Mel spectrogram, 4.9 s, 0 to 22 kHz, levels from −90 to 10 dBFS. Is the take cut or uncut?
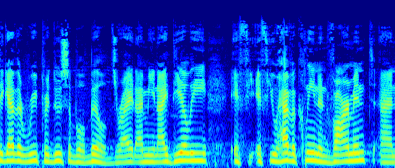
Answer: uncut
